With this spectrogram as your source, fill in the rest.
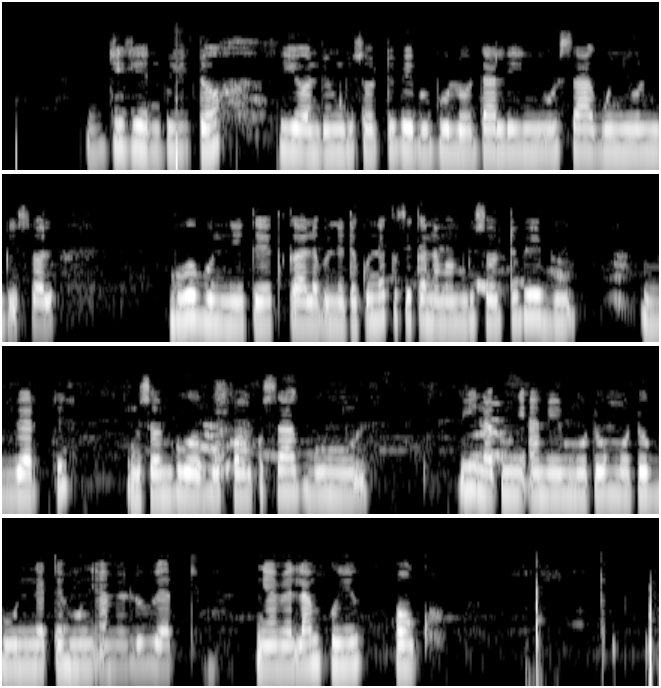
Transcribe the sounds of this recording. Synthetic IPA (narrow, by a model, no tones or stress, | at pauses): d͡ʒiɡenbujitɔxjɔːnbimɡisoltubebubulodalːiɲuːlsak̚buɲuːlmuɡisol | buwobunːitɛtkalabunɛtakunɛkːəsikanamamɡisoltubebu | wɛɾt | ŋɡisolbuwobuxɔŋkusak̚bumul | bijinɐkmuŋiʔamimutomutobunɛtːemuŋiamiluwɛɾt | ŋiamelɐmpuju | xɔŋku̥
